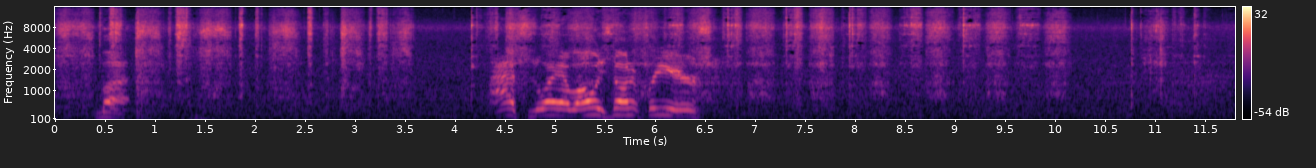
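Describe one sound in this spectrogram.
A file rasps in quick, repeated strokes against a chainsaw chain.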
